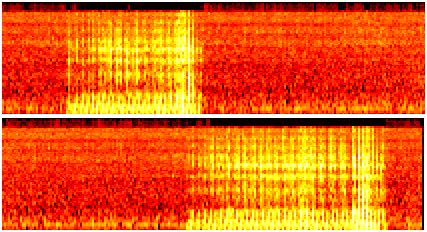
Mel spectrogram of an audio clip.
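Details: Bulldog sleeping with tongue hanging out; two long, loud, rattling snores about four seconds apart, each ending in a sharper snort, in a quiet room; loud snoring.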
